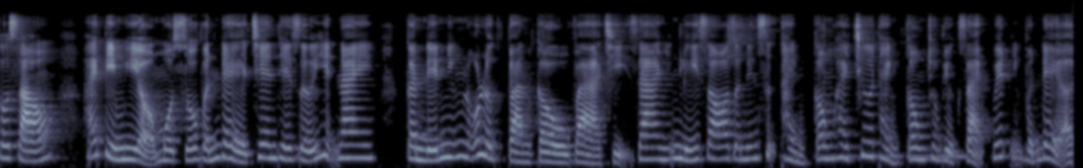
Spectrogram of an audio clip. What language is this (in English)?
Vietnamese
